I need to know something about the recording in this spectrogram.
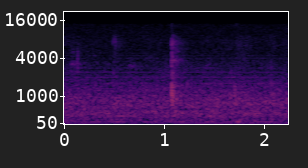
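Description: Near silence with a few faint, short clicks of small plastic dice being set down and handled, the clearest about a second in.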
